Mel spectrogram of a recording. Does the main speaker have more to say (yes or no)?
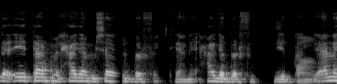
yes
